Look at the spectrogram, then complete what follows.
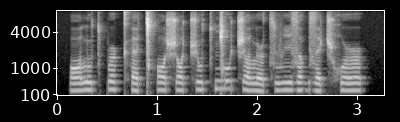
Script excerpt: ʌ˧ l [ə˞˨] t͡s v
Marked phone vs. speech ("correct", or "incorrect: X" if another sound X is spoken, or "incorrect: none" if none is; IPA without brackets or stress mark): correct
